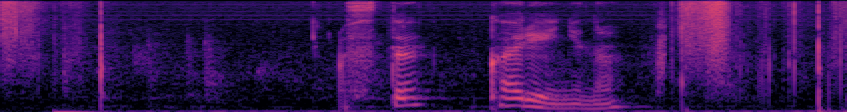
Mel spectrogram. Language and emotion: Russian, neutral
